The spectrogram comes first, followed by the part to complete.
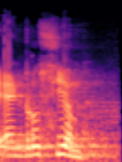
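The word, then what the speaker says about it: androecium: उसी तरह एंड्रोइशियम लिखते हैं, लेकिन बोलते एंड्रोसियम।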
